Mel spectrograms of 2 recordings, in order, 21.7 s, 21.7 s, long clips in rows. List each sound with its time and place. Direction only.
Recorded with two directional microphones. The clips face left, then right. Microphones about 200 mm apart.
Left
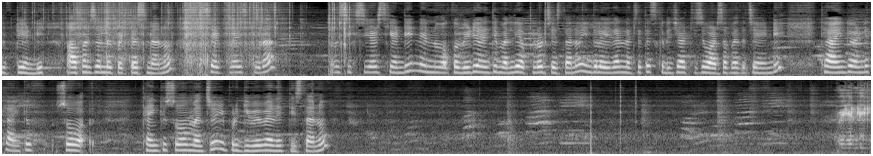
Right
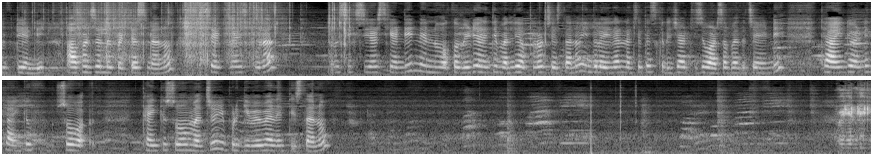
0.1 s a woman's voice: 30° left (ahead or behind)
4.0 s speech: 55° left (ahead or behind)
4.4 s a woman's voice: 35° left (ahead or behind)
21.3 s a sound: 10° left (ahead or behind)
